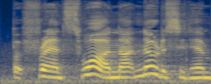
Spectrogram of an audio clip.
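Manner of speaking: ordinary delivery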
